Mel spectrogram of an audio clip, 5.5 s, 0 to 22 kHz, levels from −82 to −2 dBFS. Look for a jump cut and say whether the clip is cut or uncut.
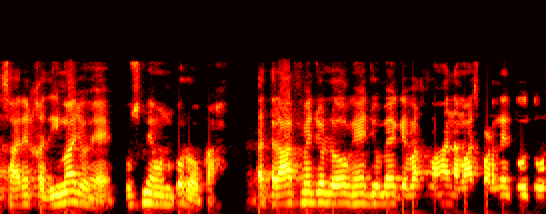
cut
